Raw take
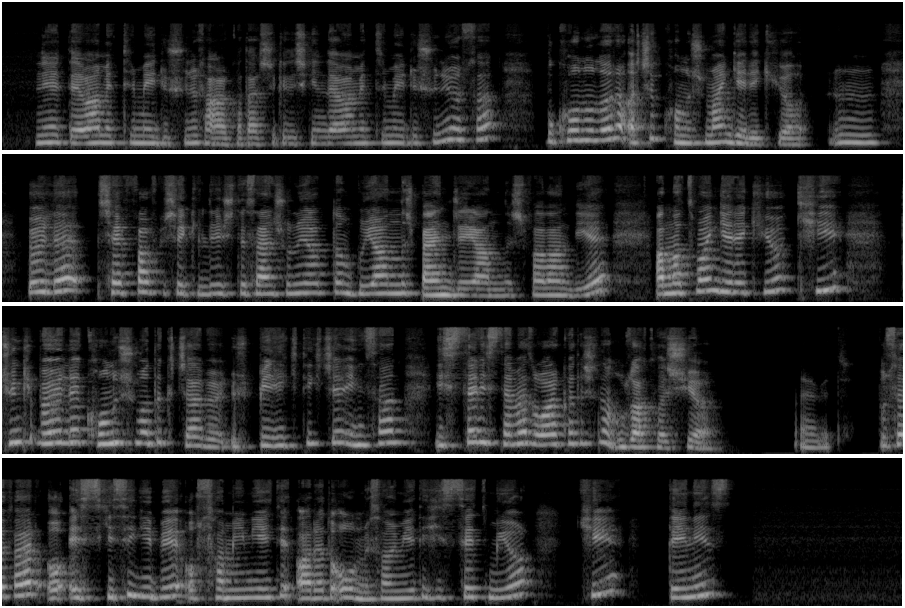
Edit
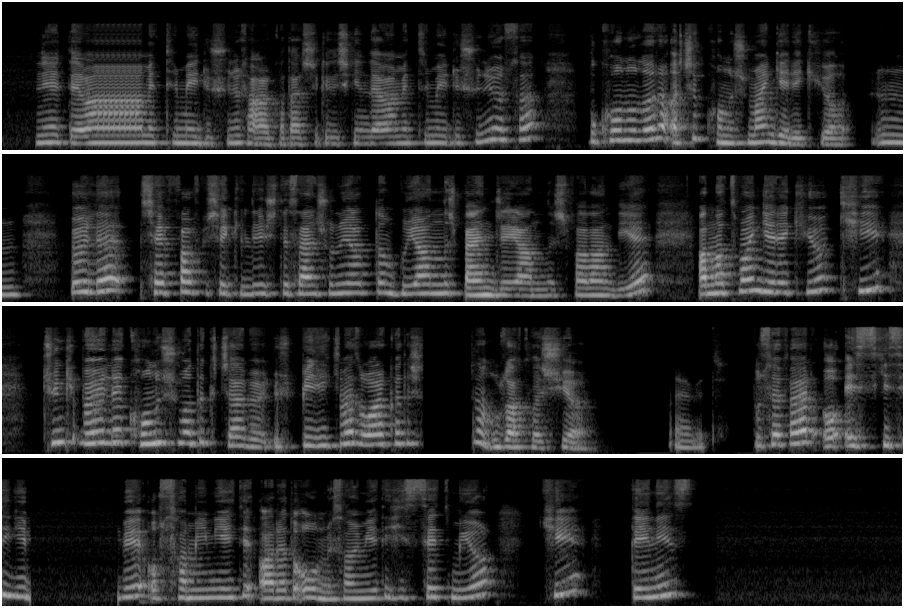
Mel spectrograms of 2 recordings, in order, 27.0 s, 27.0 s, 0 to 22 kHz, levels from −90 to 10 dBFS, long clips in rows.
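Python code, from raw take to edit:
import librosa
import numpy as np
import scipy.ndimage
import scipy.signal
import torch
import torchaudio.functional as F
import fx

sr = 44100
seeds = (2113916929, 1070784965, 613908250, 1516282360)

y = fx.edit(x, sr, fx.stutter(start_s=0.68, slice_s=0.04, count=9),
    fx.cut(start_s=15.73, length_s=1.62),
    fx.insert_silence(at_s=17.97, length_s=0.36),
    fx.insert_room_tone(at_s=21.42, length_s=0.66), tone=tone)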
